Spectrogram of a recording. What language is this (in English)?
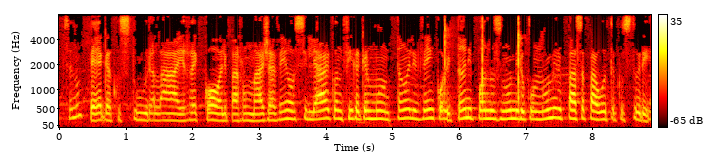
Portuguese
